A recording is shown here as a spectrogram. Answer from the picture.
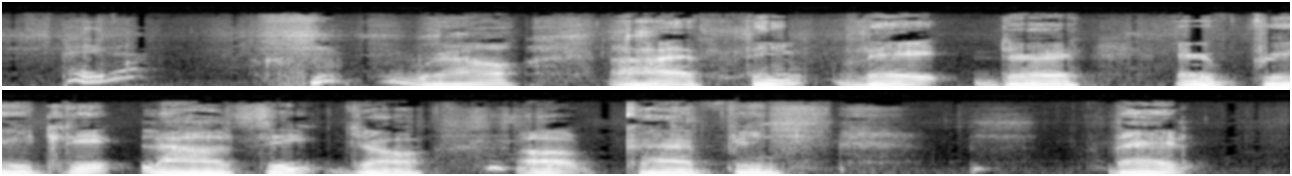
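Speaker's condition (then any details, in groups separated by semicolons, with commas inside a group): Acquired brain injury; over 30 years since injury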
